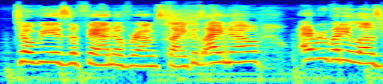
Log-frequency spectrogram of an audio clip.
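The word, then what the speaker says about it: Rammstein: is from Ramin dast it's Ramstein that's how you should say it yeah no okay now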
